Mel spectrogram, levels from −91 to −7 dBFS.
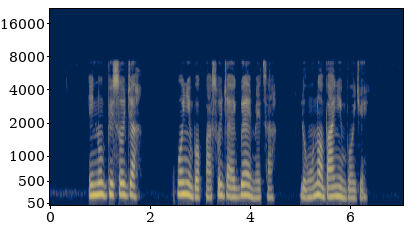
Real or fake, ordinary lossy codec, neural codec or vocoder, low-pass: real; none; none; 7.2 kHz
